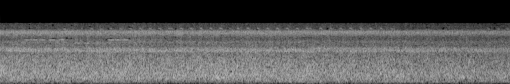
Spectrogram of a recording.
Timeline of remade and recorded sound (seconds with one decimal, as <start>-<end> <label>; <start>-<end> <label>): 0.0-5.1 recorded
